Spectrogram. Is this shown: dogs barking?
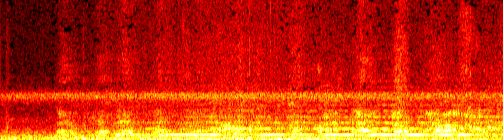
yes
